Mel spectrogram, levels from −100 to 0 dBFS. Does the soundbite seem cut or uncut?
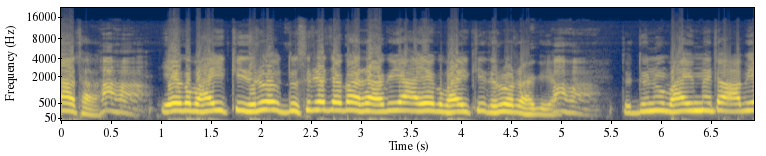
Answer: uncut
